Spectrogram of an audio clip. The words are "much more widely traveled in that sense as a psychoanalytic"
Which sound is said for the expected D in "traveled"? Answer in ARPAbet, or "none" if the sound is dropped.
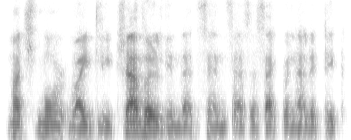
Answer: D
